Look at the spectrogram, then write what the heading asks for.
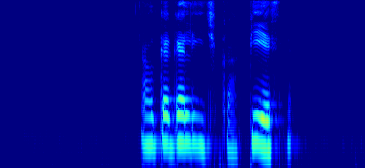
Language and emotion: Russian, neutral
